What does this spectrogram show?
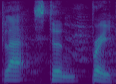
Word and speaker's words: Glastonbury: out loud it's Glastonbury it's three syllables Glastonbury it's not that hard anyway he left almost straight away he like he's just so disgusted by your inability to say the name Glastonbury probably he left anyway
